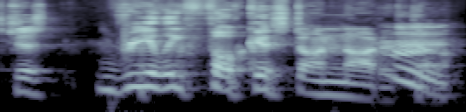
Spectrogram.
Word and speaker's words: Naruto: Also, did you just do the pronunciation like you did? – Naruto? What? It's right! – I'm just glad you flipped the R, that's all.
